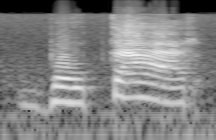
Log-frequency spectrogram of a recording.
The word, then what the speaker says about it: votar: In Spanish, the verb votar is pronounced as if it began with a B, even though it's written with a V.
